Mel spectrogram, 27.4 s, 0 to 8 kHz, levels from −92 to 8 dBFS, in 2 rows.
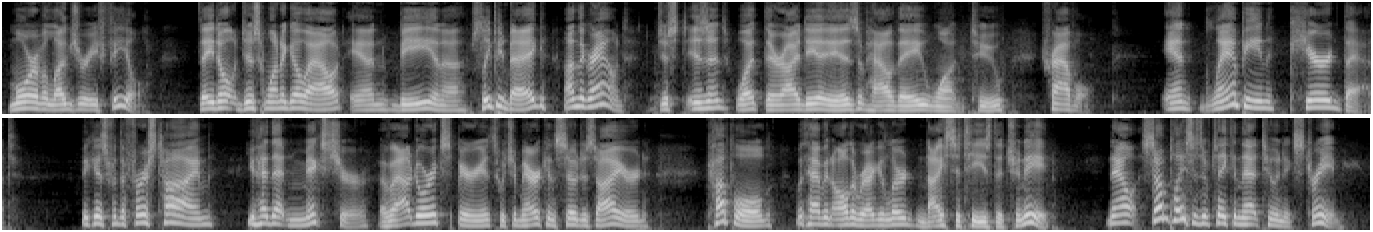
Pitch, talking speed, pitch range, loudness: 155 Hz, 160 wpm, 135-185 Hz, -17 LUFS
